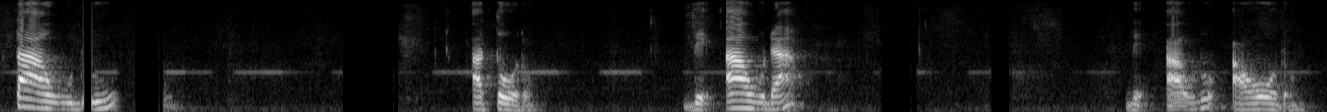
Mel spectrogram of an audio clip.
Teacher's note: Tenemos que el diptongo AU cambió a O.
